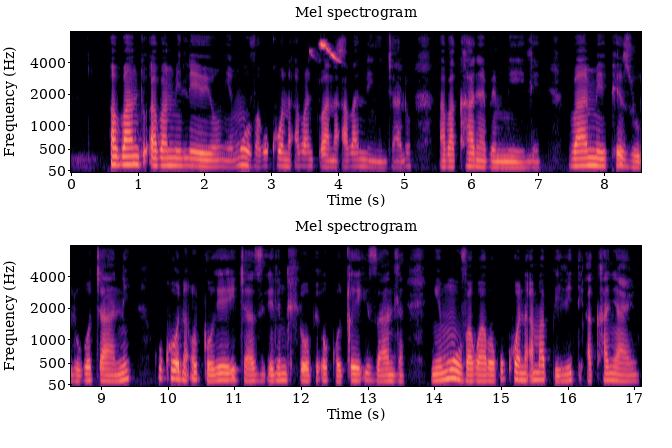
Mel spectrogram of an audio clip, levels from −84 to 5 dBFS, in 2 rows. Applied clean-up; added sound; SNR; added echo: none; Bird vocalization, bird call, bird song; -2 dB; none.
